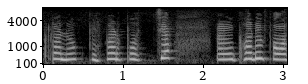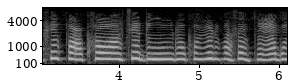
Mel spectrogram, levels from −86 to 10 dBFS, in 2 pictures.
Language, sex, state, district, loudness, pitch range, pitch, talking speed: Bengali, female, West Bengal, North 24 Parganas, -21 LUFS, 295-325 Hz, 310 Hz, 120 wpm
